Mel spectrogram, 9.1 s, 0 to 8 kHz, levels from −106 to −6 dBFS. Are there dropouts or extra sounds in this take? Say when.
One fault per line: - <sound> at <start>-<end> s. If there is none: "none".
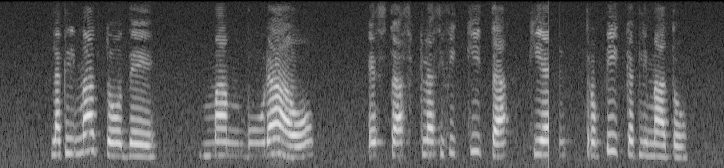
- dropout at 6.9-7.0 s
